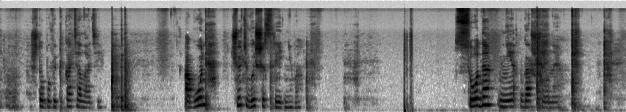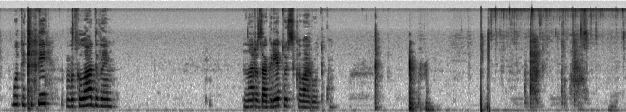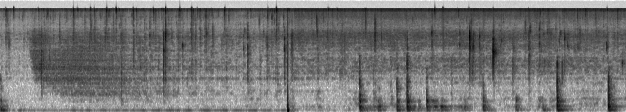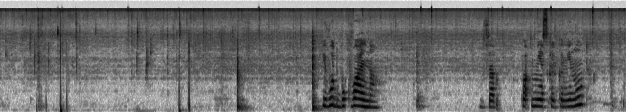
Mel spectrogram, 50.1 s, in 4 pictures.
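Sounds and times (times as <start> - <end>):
batter sizzling in hot oil: 22.2 - 50.0.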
